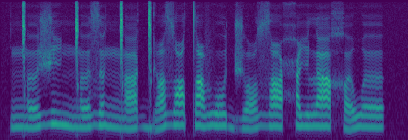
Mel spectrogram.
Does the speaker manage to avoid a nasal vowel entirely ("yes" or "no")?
yes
